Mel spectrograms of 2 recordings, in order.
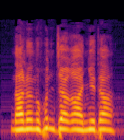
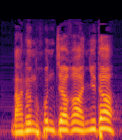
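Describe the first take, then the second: The two takes are said the same way.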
